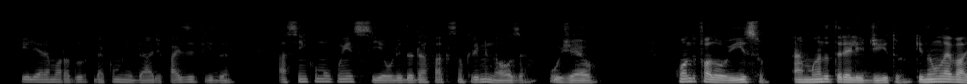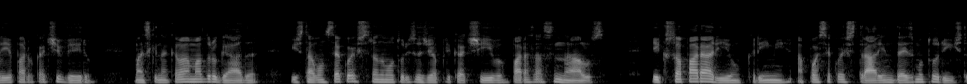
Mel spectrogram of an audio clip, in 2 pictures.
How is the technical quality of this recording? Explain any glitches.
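The main flaw is a slow level climb at the start, an automatic gain rising fault, heard through call-style microphone processing that leaves nothing above 8 kHz.

From 0.18 s to 6.0 s the level climbs by about 11 dB. The automatic gain control judged the input too quiet and kept turning its gain up over nearly six seconds. The speech and the background noise swell together. That shared rise across several seconds is what separates it from a compressor's quick pumping, which moves the level within fractions of a second.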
